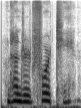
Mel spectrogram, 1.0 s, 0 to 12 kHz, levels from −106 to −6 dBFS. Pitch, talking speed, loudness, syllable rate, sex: 210 Hz, 175 wpm, -16 LUFS, 6.9 syllables/s, female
